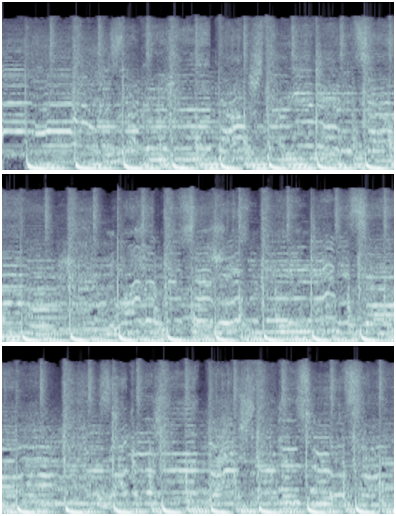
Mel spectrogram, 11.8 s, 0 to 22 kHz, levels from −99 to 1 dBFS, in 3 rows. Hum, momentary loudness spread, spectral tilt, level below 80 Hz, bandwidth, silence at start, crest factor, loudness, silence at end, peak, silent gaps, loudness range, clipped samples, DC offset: none; 2 LU; -5 dB/octave; -12 dBFS; 16 kHz; 0 s; 8 dB; -9 LUFS; 0 s; 0 dBFS; none; 1 LU; 0.1%; under 0.1%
